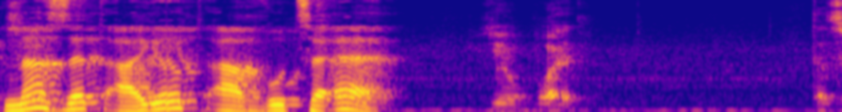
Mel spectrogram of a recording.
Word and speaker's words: Na Zajawce: And the name of the song is called Na Chaga. I hope I'm pronouncing it right.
